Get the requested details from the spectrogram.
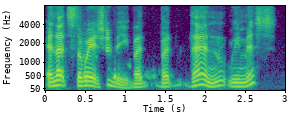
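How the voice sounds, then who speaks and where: A man's voice: fairly high pitch, expressive, normal speed, no echo. An older man hosting an online panel over a video call, talking casually and hesitantly with many fillers and restarts. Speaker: host.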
